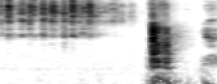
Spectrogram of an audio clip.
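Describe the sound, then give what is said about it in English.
A handful of dice rattles briskly for about a second, a rapid clatter of small clicks, then spills out with a louder clattering tumble and a brief final knock. “Yeah, it's a lot of dice.”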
